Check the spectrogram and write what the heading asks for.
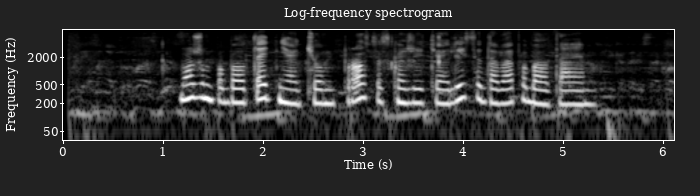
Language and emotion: Russian, neutral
